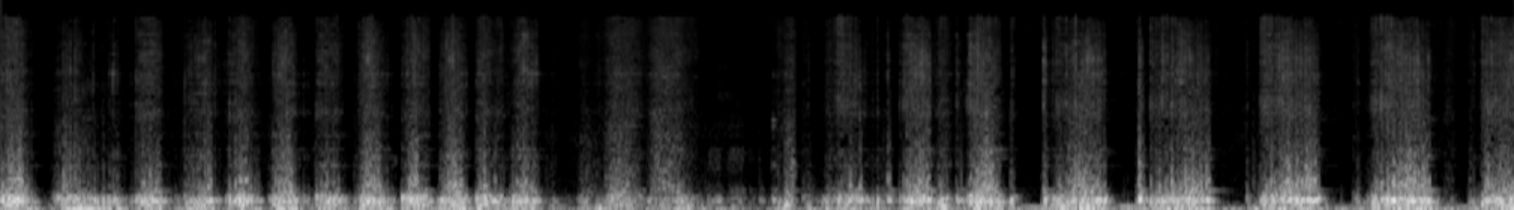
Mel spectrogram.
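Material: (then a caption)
Metal mesh. Fingertips and nails of both hands scratch fast and hard across the bare, hollow metal mesh grille of a black microphone. The result is a rapid run of rough, scratchy bursts with a heavy, boomy low hum under each stroke, broken by brief gaps and a slower stretch near the middle before the quick scratching resumes.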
